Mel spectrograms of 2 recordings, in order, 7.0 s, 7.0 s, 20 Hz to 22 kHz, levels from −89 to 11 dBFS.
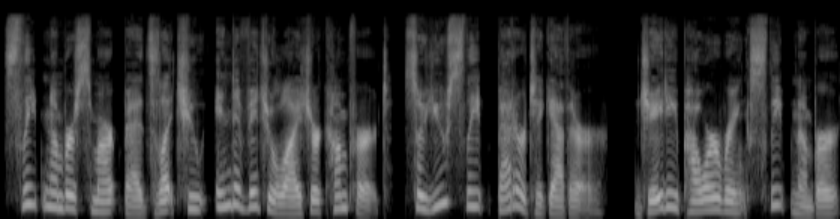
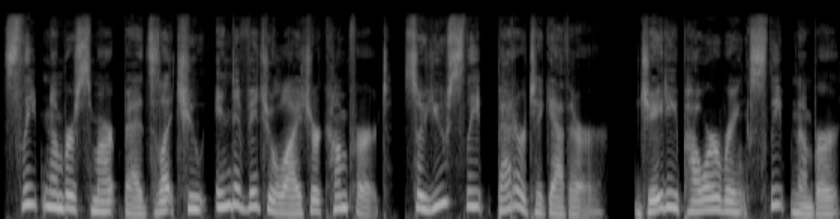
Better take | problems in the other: second | thin; somewhat; fading below 450 Hz

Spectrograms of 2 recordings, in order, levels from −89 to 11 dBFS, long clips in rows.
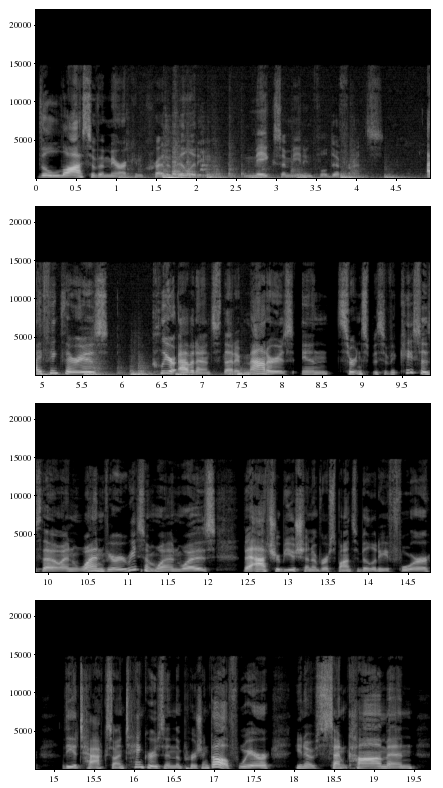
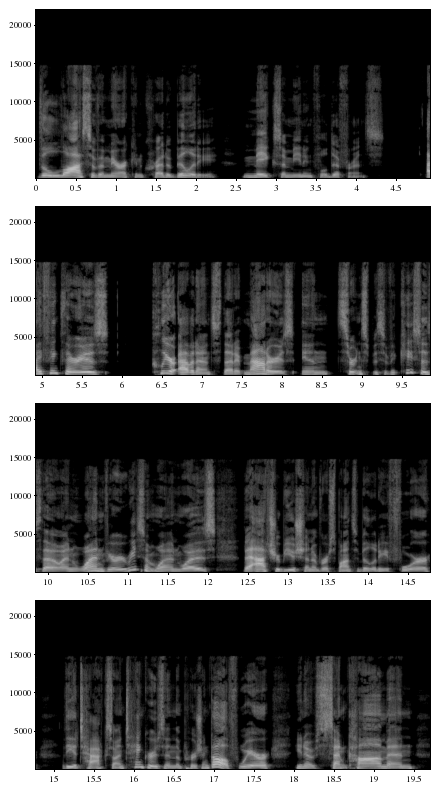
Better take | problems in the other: second | footsteps; loud; from 1 to 7.5 s; peak 5 dB above the speech

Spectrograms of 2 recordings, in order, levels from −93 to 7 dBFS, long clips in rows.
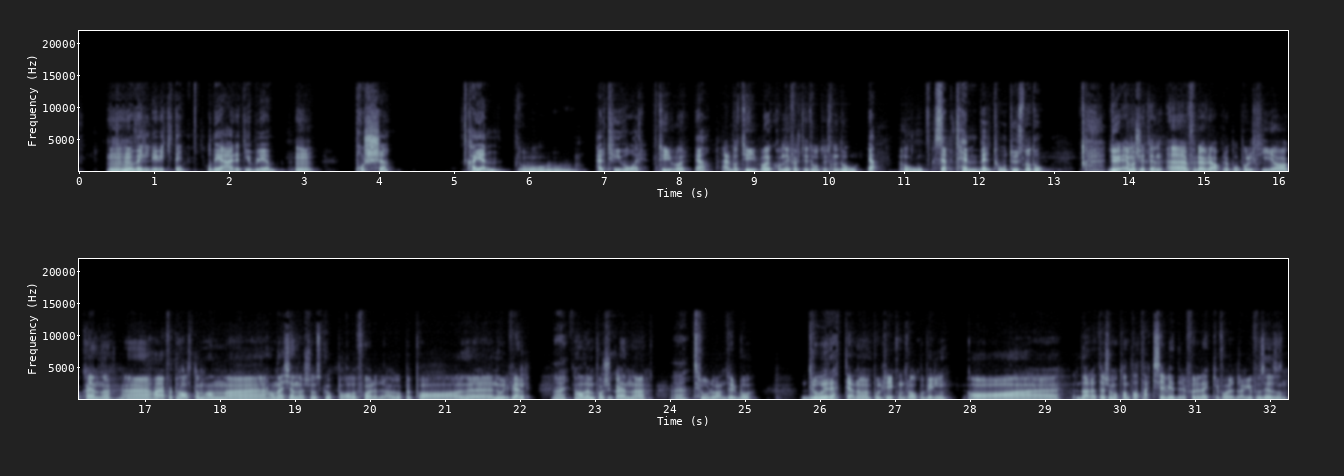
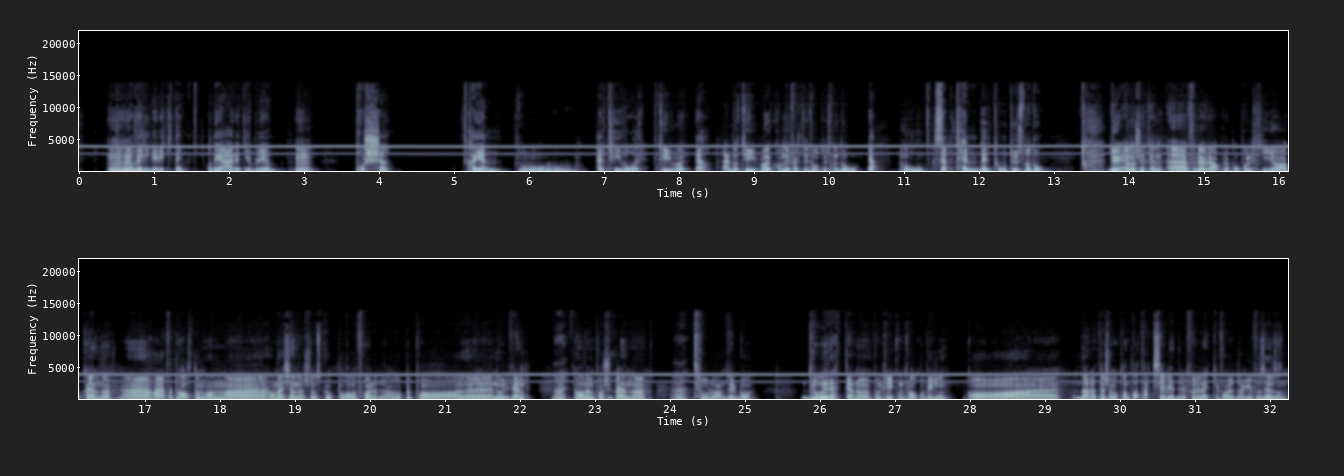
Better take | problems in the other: first | high-pitched whine; loud; throughout; 4 kHz, 9 dB below the speech

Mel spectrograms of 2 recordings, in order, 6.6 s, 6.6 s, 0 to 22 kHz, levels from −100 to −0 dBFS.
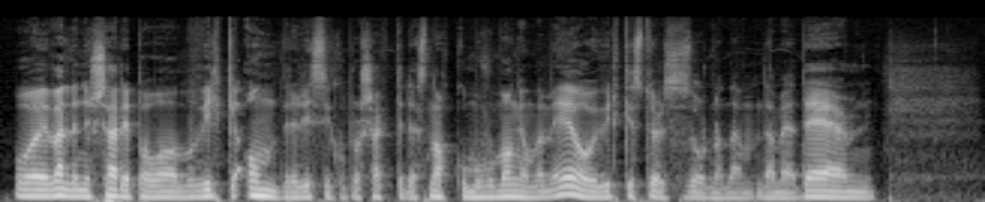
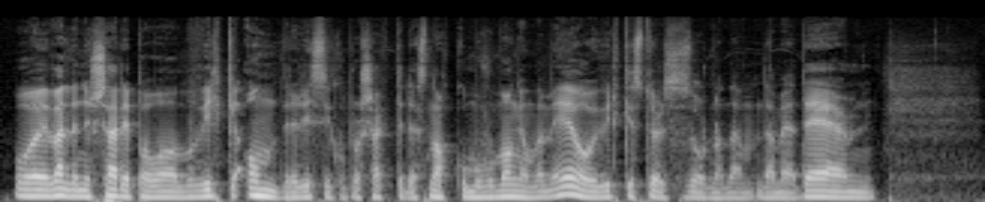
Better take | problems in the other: neither | none

